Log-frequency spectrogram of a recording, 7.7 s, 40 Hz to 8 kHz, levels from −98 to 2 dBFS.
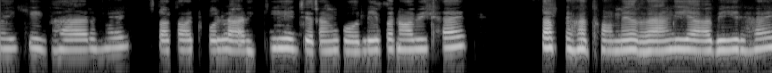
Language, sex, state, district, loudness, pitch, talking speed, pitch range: Magahi, female, Bihar, Gaya, -32 LUFS, 225 Hz, 145 wpm, 210-240 Hz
